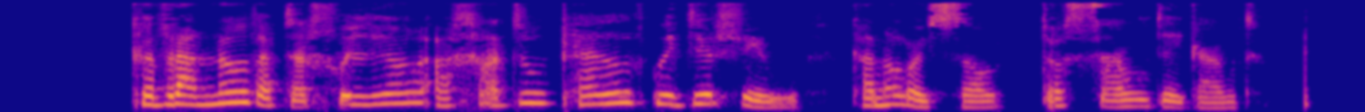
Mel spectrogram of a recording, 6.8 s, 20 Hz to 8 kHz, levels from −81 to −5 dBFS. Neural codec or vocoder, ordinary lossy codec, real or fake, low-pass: codec, 44.1 kHz, 2.6 kbps, SNAC; MP3, 32 kbps; fake; 7.2 kHz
